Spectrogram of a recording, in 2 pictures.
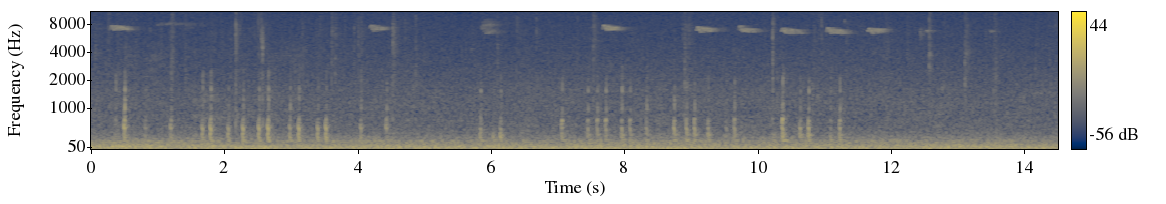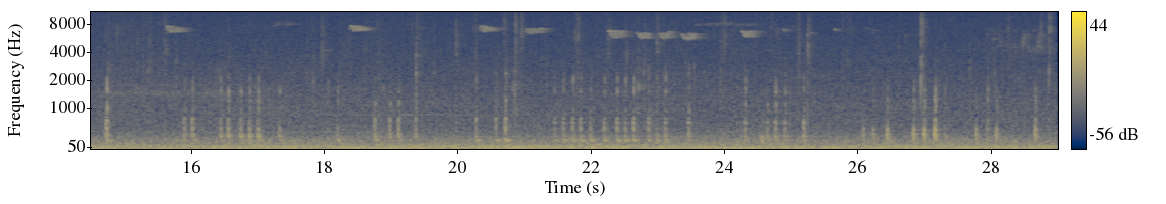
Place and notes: {"title": "Kloster Insel, Rheinau, Schweiz - fogdrops Rheinau O+A", "date": "2012-10-20 11:09:00", "description": "Bruce Odland and I (O+A)\nresearched the auditory qualities around Rheinau over more than a year. The resulting material served as the starting point and source material for our Rheinau Hearing View project and became part of the Rheinau Hearing View library.", "latitude": "47.64", "longitude": "8.61", "altitude": "356", "timezone": "Europe/Berlin"}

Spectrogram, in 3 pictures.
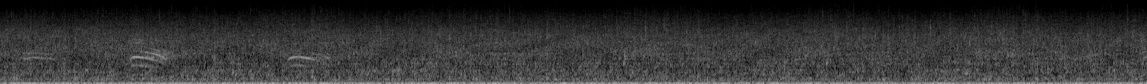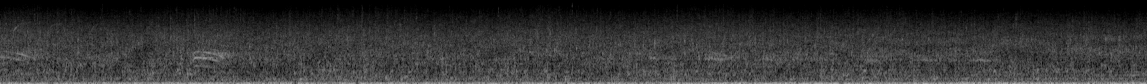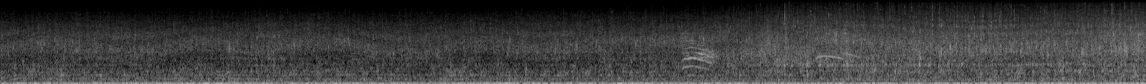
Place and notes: {"title": "rikugien gardens, tokyo - poem of a miniature waterfall, microphones and black crows", "date": "2013-11-12 14:23:00", "latitude": "35.73", "longitude": "139.75", "altitude": "28", "timezone": "Asia/Tokyo"}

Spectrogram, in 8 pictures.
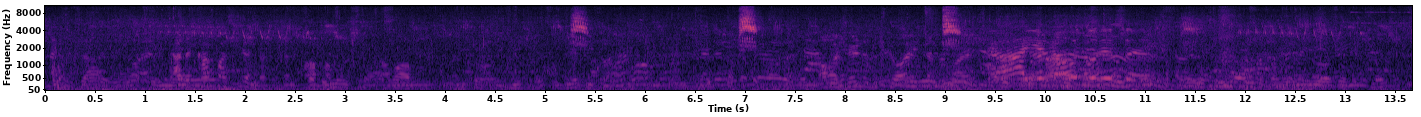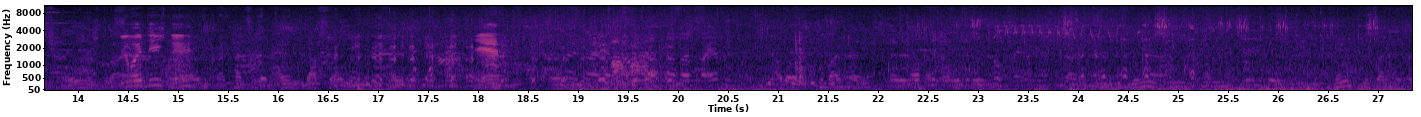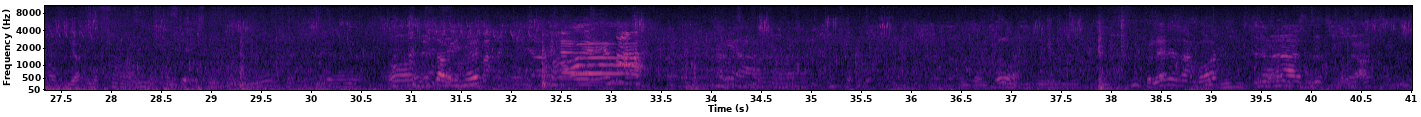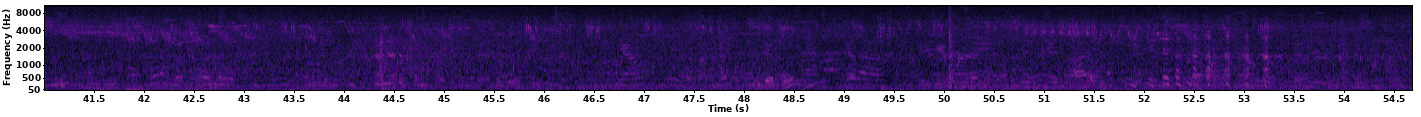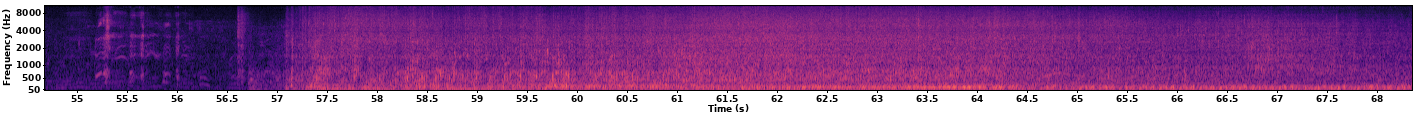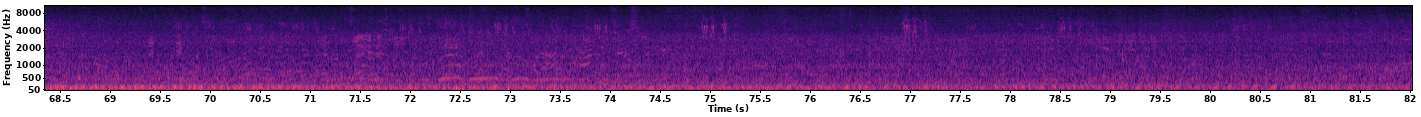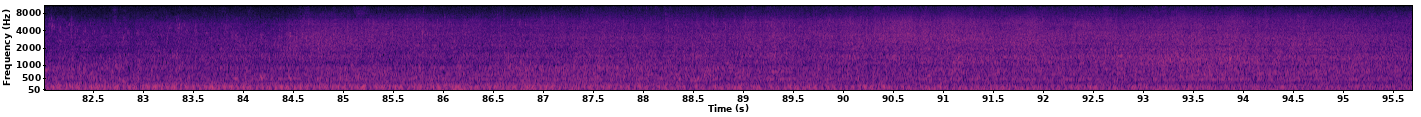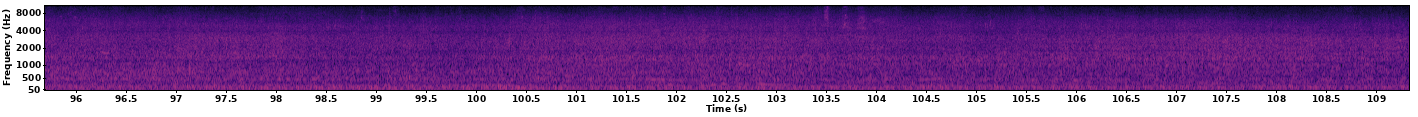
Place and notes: {"title": "Groß Neuendorf, Oder, Anleger / quay", "date": "2010-05-23 13:35:00", "description": "little tourist ferry arrives, man invites people for a 1h trip, 5 euro per person, dogs free.", "latitude": "52.70", "longitude": "14.41", "altitude": "9", "timezone": "Europe/Berlin"}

